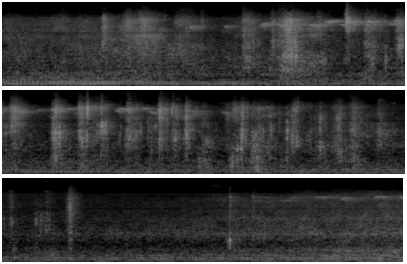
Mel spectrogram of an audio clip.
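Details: Infant monkey Jinx begging for milk from its mother Jade, who refuses to nurse and rejects it: a rapid run of sharp, high, squealing cries in bursts, loudest early on, fading to quieter scattered calls toward the end.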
